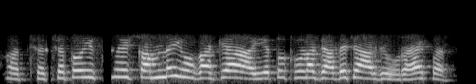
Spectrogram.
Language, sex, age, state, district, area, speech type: Hindi, female, 30-45, Madhya Pradesh, Betul, urban, conversation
